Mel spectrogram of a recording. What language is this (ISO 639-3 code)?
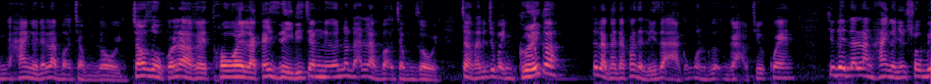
vie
